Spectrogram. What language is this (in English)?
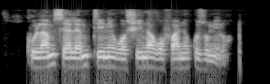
Taita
